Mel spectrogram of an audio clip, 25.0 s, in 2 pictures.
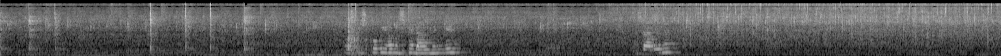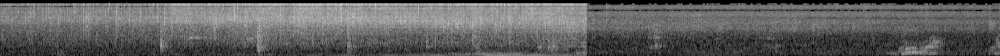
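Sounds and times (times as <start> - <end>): metal spatula clicking against pan: 0.0 - 0.9, 1.8 - 3.3
vegetables sizzling in hot oil: 0.0 - 25.0.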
